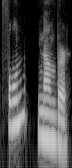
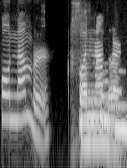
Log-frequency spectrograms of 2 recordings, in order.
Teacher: Dua kata. N-nya jadi dua kali.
